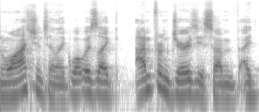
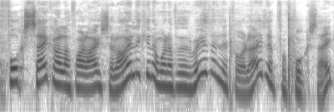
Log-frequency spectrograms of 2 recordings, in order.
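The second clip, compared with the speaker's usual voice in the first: higher, louder Irish voice; Irish accent; 7 semitones higher, 7 dB louder than usual. Shown as a demonstration. Actor riffs in Irish accent for a friend. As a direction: launch into an Irish lilt. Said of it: "Irish friend who literally says that".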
